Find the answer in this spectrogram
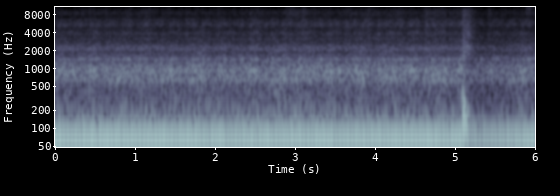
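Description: A steady, unchanging engine-like hum with hiss, and a single sharp click about five seconds in.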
